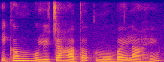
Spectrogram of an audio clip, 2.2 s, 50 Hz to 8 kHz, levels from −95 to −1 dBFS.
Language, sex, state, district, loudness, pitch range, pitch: Marathi, female, Maharashtra, Solapur, -17 LUFS, 195-225 Hz, 215 Hz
